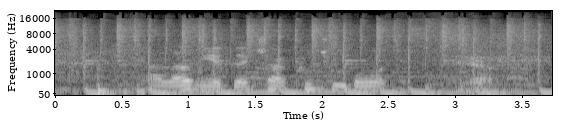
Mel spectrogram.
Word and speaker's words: charcuterie: I love me a good charcuterie board. Yeah. Charcuterie, just to let you know that I know how to say it right.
